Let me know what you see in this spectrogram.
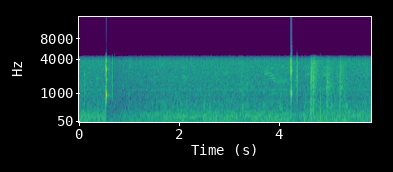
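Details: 2-day-old newborn hiccuping: two brief, sharp clicks about four seconds apart over steady low background noise; hiccups.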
